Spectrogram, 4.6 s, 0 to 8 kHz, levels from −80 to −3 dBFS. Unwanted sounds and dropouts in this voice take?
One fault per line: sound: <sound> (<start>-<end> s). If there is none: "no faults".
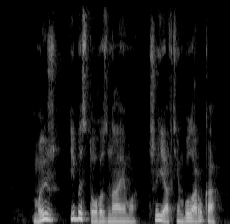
no faults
